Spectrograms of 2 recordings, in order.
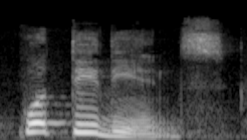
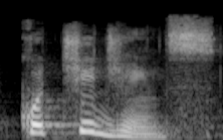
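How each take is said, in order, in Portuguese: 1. É pronunciado no latim clássico reconstruído. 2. É pronunciado no latim à maneira do português brasileiro. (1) "na pronúncia reconstituída" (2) "na pronúncia regional"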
